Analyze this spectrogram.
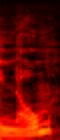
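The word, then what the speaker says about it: Noem: there's also a Christy Christy gnome I believe her last name is pronounced she's amazing it could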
